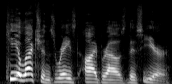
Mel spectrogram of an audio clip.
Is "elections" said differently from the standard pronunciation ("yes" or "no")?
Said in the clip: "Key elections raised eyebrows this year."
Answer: no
